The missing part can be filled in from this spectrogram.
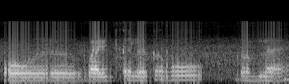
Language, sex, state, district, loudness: Hindi, female, Punjab, Pathankot, -18 LUFS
